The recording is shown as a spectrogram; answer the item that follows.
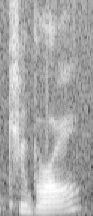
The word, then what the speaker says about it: Cabral: Is it a cube roll? Yes. Thank you.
